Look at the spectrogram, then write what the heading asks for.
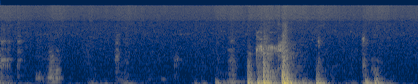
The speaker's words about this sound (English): All right, I'm actually going to mute myself because this is really loud hammering. So I'll be right back.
